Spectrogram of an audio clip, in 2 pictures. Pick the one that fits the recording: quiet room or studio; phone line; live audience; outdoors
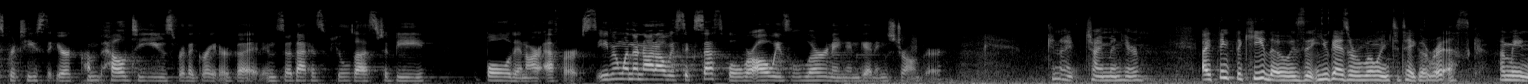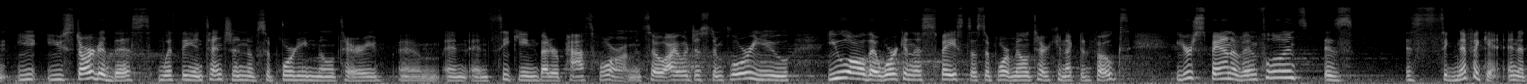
live audience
